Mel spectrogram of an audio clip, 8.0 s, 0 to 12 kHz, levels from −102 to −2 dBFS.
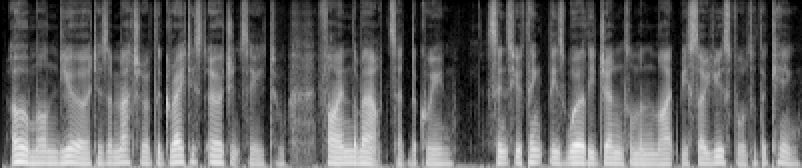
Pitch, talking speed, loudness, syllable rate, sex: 110 Hz, 230 wpm, -18 LUFS, 5.9 syllables/s, male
